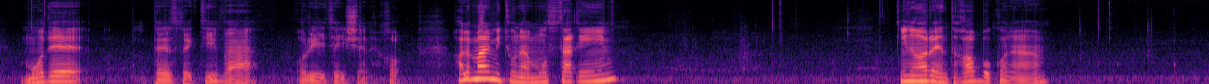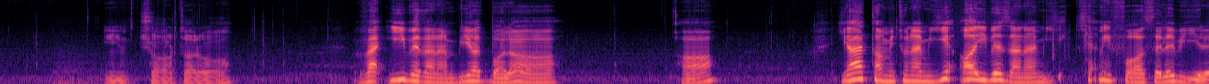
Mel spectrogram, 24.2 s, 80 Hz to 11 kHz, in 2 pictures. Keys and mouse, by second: 0.2 click, 0.7 click, 1.4 click, 2.4-4.6 middle drag, 8.8 click, 10.0 click, 12.8 middle click, 15.2 click, 16.0 shift+click, 17.8 shift+click, 19.4 click, 20.9 middle click, 21.5 shift+click.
